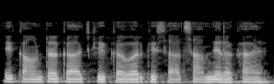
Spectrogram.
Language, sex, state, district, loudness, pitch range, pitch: Hindi, male, Jharkhand, Ranchi, -16 LUFS, 115-120 Hz, 120 Hz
